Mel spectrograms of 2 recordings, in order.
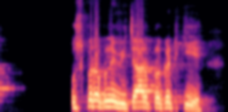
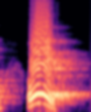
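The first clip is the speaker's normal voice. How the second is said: sudden high loud "ओए"; loud call; 6 semitones higher than usual. Shown as a demonstration. Teacher demonstrating loud speech to students, a sharp call. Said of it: "तेज बोल रहा हूं".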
